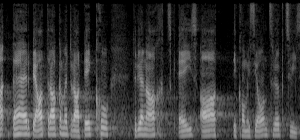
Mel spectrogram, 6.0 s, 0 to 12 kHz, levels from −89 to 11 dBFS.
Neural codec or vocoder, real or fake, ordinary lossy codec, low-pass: vocoder, 44.1 kHz, 128 mel bands every 512 samples, BigVGAN v2; fake; MP3, 64 kbps; 10.8 kHz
